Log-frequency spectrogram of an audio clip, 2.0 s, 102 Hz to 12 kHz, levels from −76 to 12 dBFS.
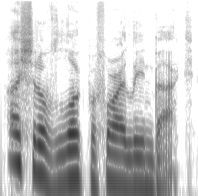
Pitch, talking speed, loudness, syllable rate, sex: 150 Hz, 240 wpm, -17 LUFS, 6.7 syllables/s, male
